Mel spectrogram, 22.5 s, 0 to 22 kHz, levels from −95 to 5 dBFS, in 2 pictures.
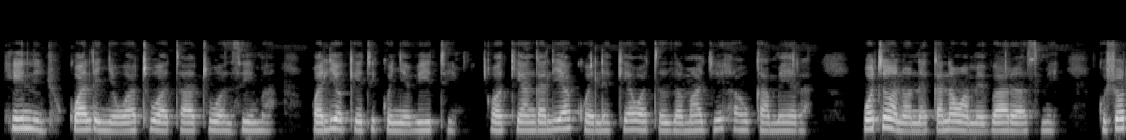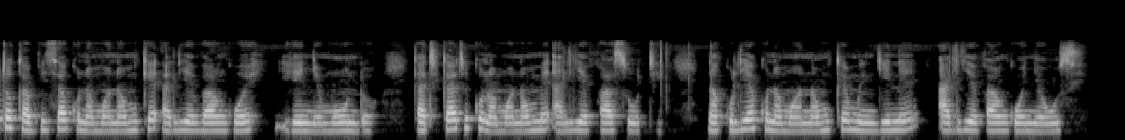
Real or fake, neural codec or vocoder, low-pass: real; none; 7.2 kHz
